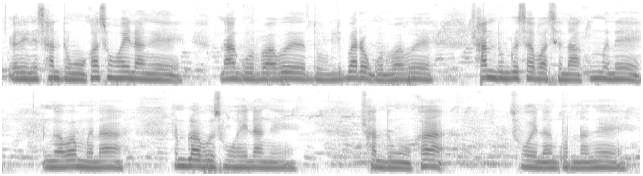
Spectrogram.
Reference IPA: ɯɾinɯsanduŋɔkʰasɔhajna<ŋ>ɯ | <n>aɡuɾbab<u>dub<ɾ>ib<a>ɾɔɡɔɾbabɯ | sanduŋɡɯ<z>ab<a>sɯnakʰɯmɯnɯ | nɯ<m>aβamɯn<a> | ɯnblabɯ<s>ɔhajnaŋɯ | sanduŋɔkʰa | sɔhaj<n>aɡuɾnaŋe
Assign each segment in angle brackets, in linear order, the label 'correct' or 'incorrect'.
correct, correct, incorrect, incorrect, correct, incorrect, correct, incorrect, correct, correct, correct

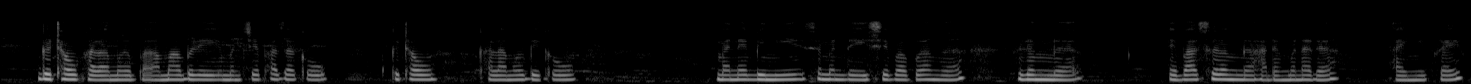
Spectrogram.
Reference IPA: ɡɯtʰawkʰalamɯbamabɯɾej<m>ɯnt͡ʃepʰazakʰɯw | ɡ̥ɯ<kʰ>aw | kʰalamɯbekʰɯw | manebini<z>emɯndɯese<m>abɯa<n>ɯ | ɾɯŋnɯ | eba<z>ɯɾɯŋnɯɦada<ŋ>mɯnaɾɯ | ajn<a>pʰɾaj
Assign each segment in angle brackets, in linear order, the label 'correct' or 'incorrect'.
correct, incorrect, incorrect, incorrect, incorrect, incorrect, correct, incorrect

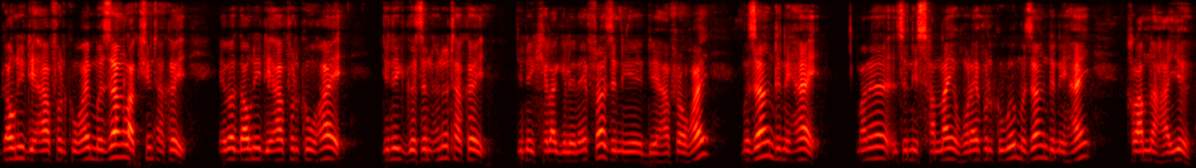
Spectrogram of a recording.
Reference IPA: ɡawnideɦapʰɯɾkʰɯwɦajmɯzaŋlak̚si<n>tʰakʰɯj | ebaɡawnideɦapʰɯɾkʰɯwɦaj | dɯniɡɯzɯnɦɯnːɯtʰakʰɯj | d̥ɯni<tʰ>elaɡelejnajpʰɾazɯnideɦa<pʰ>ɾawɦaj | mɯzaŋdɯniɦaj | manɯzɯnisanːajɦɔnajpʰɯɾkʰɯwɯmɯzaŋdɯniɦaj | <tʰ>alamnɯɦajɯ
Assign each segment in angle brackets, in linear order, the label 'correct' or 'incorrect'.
correct, incorrect, correct, incorrect

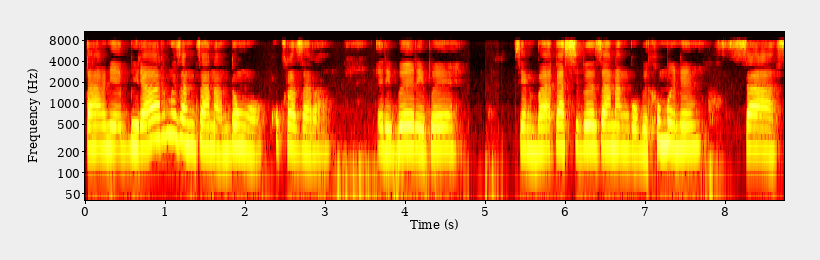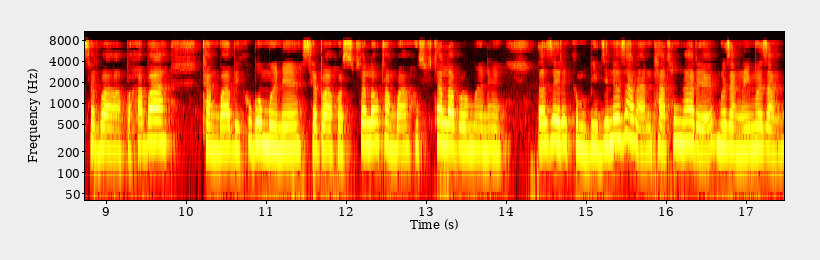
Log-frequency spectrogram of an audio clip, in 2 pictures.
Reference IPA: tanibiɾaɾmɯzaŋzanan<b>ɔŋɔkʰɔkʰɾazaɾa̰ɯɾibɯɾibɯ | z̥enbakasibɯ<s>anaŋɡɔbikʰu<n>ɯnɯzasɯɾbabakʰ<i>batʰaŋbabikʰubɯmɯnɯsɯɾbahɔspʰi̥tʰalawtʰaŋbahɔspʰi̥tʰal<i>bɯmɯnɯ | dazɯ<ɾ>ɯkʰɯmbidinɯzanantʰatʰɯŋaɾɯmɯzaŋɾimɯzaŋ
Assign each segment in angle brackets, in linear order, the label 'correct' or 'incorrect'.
incorrect, incorrect, incorrect, incorrect, incorrect, correct

